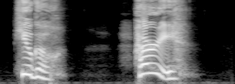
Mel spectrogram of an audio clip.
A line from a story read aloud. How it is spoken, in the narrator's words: Abigail shouts over her shoulder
